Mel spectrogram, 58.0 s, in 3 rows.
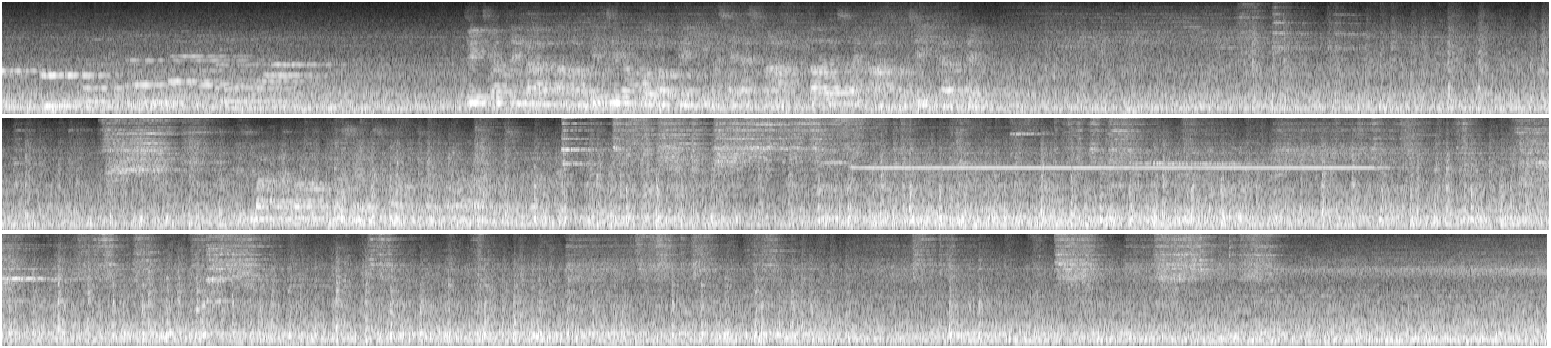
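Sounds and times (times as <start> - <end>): train rumbling on rails: 0.0 - 57.9
steady high squeal: 28.4 - 36.8.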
